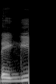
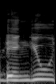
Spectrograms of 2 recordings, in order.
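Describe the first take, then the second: First: The word ends in an 'ee' sound. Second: The word ends in an 'oo' sound. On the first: This is the proper pronunciation of the term. "इसका pronunciation डेंगी है" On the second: This is the everyday way people say it. "डेंगू जो आप बोलते हो normally"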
